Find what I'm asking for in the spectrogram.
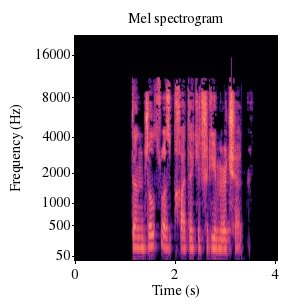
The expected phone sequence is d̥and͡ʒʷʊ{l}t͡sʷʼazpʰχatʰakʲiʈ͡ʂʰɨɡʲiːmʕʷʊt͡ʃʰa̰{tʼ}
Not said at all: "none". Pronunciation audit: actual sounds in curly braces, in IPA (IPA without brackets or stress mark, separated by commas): l, tʼ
